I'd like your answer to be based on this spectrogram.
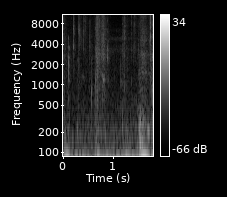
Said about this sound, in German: Man soll oft kauen, ja, sagt jeder Arzt, bis zu 300 Mal pro Bissen.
